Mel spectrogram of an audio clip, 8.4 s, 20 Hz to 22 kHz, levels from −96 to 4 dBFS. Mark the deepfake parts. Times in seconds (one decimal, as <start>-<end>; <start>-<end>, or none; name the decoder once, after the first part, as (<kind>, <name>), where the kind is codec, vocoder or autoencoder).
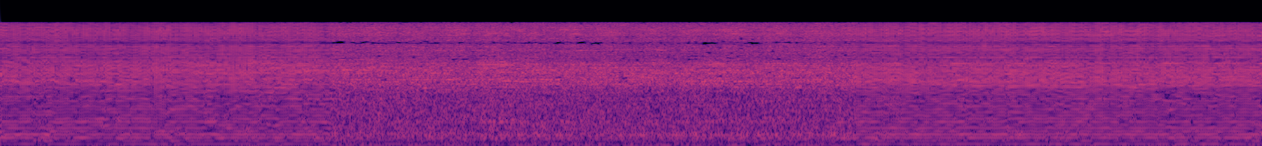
0.0-2.2 (vocoder, BigVGAN v2); 5.7-8.4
